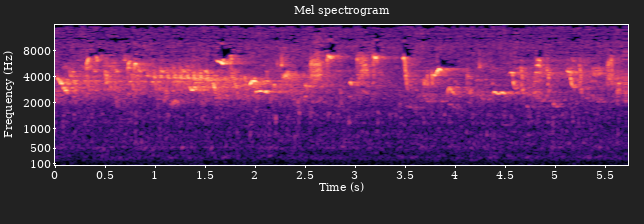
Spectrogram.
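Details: Woodland chorus at Tehidy Woods: many birds overlapping in rapid high chirps, sharp ticks and short whistled phrases, steady throughout with slight pauses between bursts.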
